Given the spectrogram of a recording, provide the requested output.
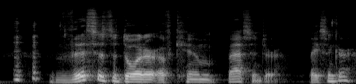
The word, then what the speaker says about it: Basinger: PETA 24 years after her mom did it's Bay singer thank you what's her name it's a hard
